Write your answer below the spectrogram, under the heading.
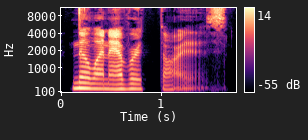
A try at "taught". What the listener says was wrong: Taught Yeah, a lot of times, I'm not sure why you want to put a TH in the beginning of the word. Yeah, it's just taught.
